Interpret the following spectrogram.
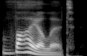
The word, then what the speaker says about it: Velatte: grandmama's illiteracy that she changed the pronunciation to rhyme with plate. However, I am not ashamed of my grandmother, so I pronounce it violet, as in the delicate flower.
